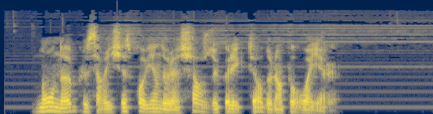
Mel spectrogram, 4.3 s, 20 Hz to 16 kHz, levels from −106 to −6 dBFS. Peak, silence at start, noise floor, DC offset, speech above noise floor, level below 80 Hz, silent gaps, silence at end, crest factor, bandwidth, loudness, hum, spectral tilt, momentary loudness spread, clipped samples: 0 dBFS; 0.35 s; -41 dBFS; under 0.1%; 27 dB; -46 dBFS; none; 1 s; 16 dB; 11 kHz; -14 LUFS; none; -4.5 dB/octave; 7 LU; under 0.1%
